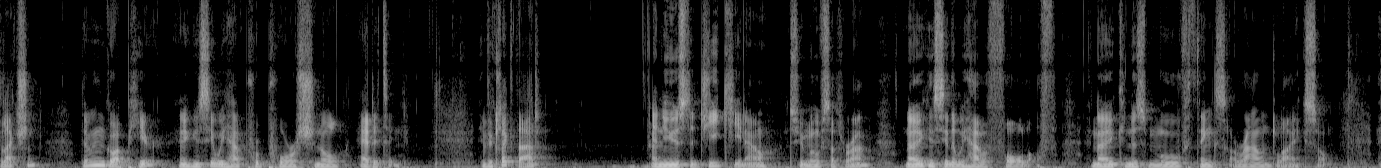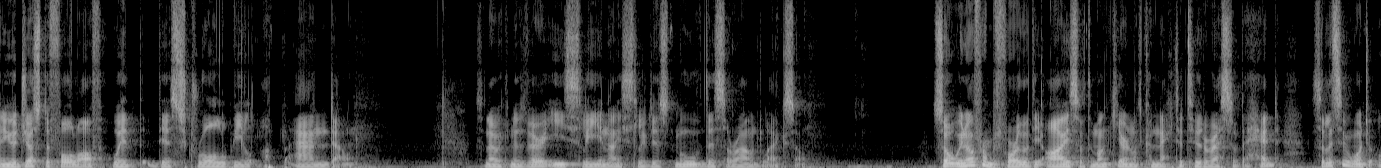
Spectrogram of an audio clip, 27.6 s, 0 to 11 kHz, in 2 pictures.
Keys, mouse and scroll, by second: 4.5 click, 6.2 g, 21.3 middle click, 21.8 click, 22.3 click, 22.6 g, 25.0-27.6 middle drag.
